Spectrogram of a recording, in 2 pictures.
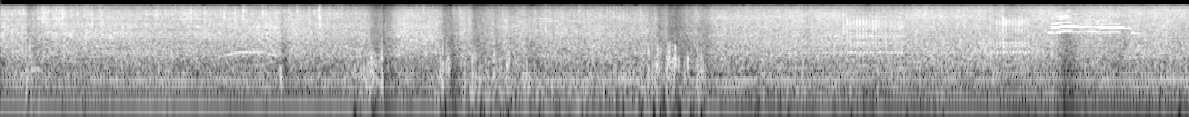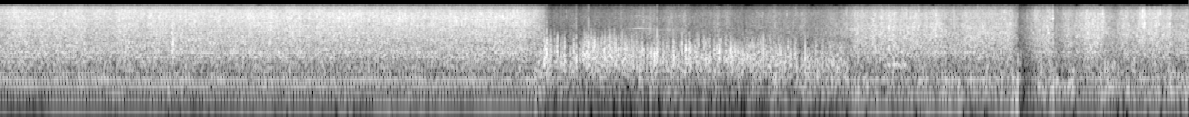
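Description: Boat engine running steadily, with wind buffeting the microphone and the sound of water along the hull.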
